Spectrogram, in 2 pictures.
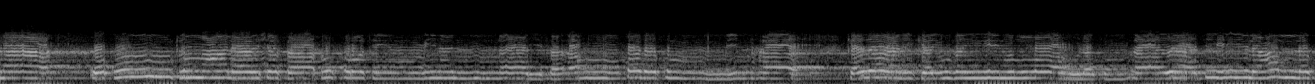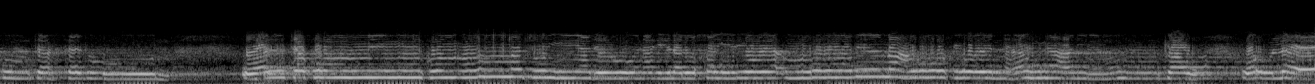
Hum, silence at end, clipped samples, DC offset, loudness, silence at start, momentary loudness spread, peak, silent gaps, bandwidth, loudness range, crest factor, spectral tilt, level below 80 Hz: none; 0 s; under 0.1%; under 0.1%; -25 LUFS; 0 s; 8 LU; -12 dBFS; none; 6.4 kHz; 4 LU; 14 dB; -6.5 dB/octave; -50 dBFS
